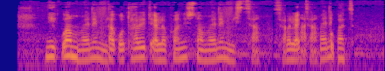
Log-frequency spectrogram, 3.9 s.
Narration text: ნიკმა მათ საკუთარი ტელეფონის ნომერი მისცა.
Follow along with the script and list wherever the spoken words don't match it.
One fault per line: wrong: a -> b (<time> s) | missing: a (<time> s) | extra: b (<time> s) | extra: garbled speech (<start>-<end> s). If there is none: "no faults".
wrong: მათ -> ნომერი (0.7 s)
extra: garbled speech (2.7-3.5 s)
